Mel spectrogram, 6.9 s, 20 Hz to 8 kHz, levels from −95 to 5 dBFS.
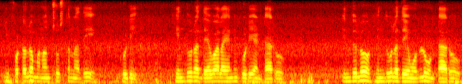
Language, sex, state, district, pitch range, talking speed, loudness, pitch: Telugu, male, Andhra Pradesh, Krishna, 120-135 Hz, 120 wpm, -18 LUFS, 130 Hz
